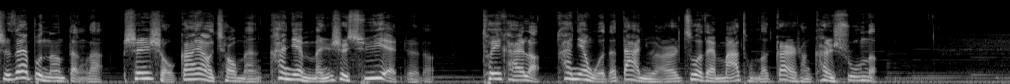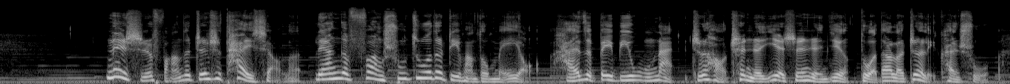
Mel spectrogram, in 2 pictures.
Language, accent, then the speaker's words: Chinese; Morin Dawa Daur Autonomous Banner, Inner Mongolia, China; now in Beijing, China; 我毕业回到了我的老家内蒙古呼伦贝尔盟的莫里达瓦达霍尔族自治旗，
